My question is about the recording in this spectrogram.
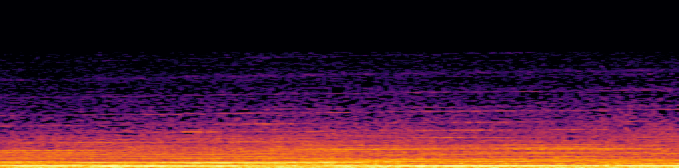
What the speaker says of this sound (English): So here, I'm already quite high in the revs in third.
